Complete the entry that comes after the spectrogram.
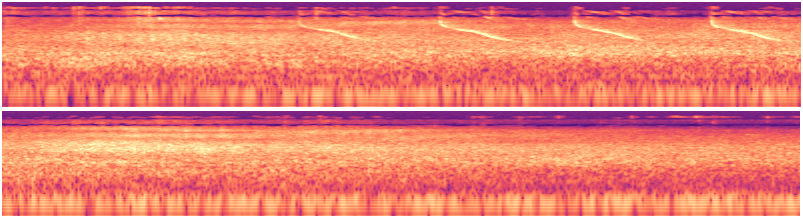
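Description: A bird whistles four quick notes, each sliding downward, over a steady low rumble that slowly grows louder.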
